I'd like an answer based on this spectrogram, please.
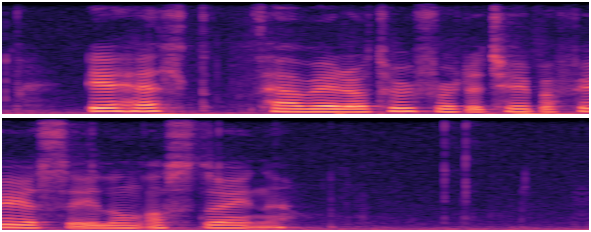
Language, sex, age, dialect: Faroese, female, 15-35, Suðuroy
